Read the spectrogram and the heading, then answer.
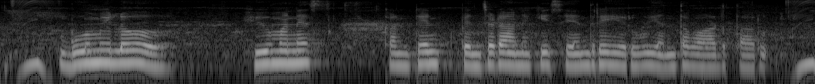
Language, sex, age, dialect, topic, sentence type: Telugu, female, 31-35, Southern, agriculture, question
